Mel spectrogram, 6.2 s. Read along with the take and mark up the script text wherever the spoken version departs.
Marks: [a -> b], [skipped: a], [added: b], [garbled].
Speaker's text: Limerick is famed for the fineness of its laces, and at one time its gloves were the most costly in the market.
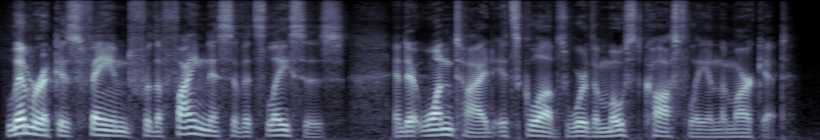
Limerick is famed for the fineness of its laces, and at one [time -> tide] its gloves were the most costly in the market.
